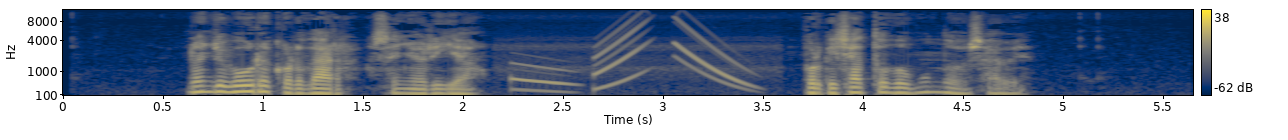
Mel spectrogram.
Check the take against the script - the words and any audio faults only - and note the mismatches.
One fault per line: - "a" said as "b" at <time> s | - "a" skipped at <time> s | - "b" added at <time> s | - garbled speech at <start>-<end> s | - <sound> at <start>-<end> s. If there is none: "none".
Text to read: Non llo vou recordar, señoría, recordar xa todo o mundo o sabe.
- chirp at 2.2-3.5 s
- "recordar" said as "porque" at 3.7 s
